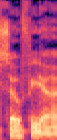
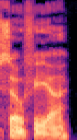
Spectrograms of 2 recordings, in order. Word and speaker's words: Sofia: She says Sophia instead of Sophia.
